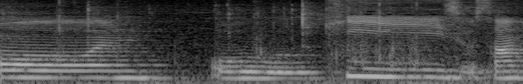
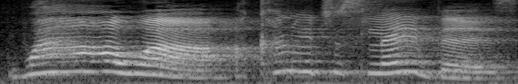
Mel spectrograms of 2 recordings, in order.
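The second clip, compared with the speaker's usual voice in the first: excited; 7 semitones higher, 7 dB louder than usual. Real, not acted. Thrilled at new shoes.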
